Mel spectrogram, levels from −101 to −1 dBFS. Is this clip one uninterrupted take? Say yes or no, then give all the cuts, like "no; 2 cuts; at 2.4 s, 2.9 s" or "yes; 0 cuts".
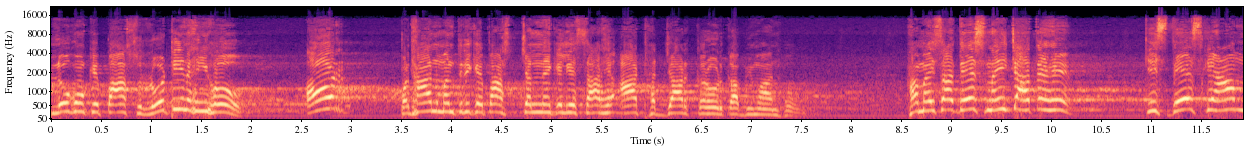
yes; 0 cuts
